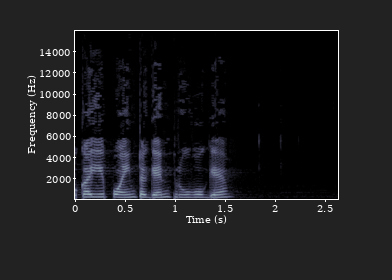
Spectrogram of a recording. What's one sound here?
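A young woman speaks clearly and close to a microphone.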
